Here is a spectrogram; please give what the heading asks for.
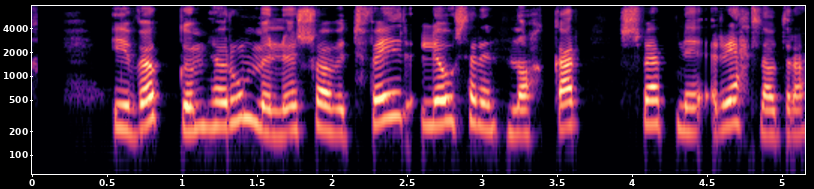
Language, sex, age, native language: Icelandic, female, 30-39, Icelandic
